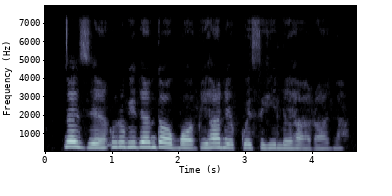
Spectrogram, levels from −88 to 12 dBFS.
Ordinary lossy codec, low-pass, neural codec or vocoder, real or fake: AAC, 48 kbps; 7.2 kHz; none; real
